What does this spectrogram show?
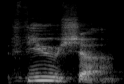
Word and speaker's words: fuchsia: Fuchsia. And pronounced fuchsia.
